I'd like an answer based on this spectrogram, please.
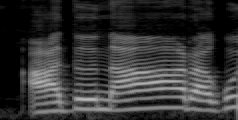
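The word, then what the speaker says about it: одна: 여성일 때 여성일 때는 아드나라고 읽습니다.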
